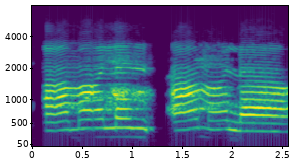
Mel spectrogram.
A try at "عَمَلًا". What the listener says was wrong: اچھا عملن نہیں ہے یہ. عین کو اپنے وسط حلق سے ادا کرنا ہے، تو آپ نے تھوڑا سا سیدھے کمر سیدھی کر کے، تو گردن تھوڑا سا اونچا کر کے آپ دیکھیے گا. تو اس طرح سے پریکٹس کرنی ہے.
